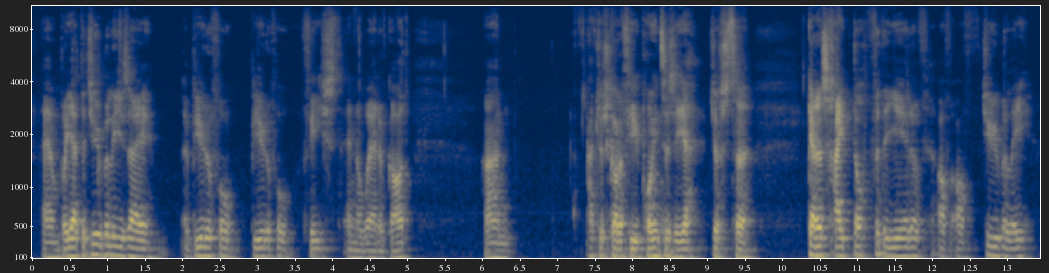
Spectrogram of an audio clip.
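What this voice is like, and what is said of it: Liverpool-area English accent. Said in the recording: “we're from the Almond House Fellowship. We're a Torah observant ministry on the Wirral, which is close to Liverpool in the UK. So for those listening, our accents might sound a little bit funny.”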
